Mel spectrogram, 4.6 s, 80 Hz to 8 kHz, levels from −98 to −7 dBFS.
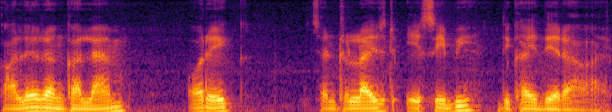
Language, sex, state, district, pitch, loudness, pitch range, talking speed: Hindi, male, Jharkhand, Ranchi, 95 Hz, -19 LUFS, 90-105 Hz, 170 wpm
